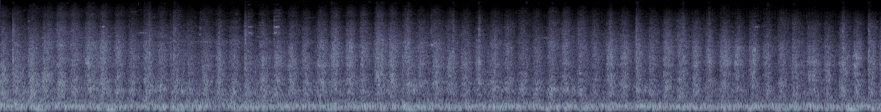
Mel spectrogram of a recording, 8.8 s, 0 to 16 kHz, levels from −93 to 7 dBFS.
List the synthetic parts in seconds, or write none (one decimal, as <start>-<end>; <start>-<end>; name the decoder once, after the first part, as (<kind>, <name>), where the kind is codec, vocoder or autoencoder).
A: 8.1-8.8 (vocoder, BigVGAN v2)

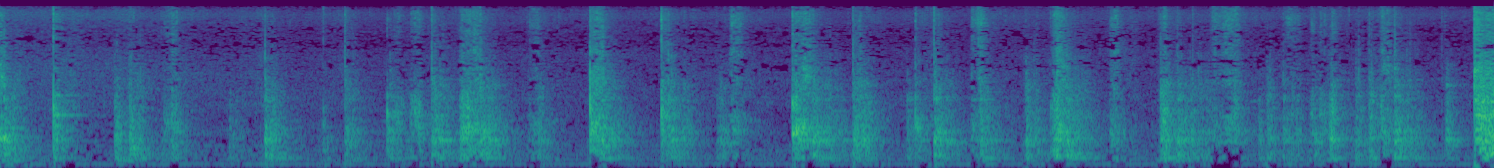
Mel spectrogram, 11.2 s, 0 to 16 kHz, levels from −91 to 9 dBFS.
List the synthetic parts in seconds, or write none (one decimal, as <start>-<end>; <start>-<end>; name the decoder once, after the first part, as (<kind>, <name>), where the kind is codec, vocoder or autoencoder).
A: 0.0-1.6 (vocoder, BigVGAN v2); 2.3-6.2; 8.6-11.2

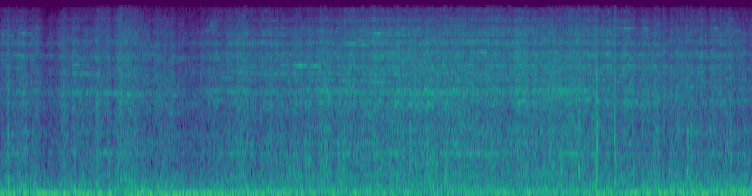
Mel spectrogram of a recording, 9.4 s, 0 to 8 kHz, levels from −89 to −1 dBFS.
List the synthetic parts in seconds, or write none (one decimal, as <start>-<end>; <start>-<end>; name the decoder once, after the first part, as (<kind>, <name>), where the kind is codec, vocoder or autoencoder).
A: 1.3-2.1 (vocoder, BigVGAN v2); 5.1-6.7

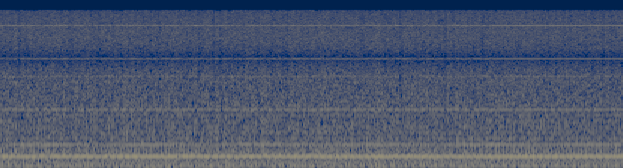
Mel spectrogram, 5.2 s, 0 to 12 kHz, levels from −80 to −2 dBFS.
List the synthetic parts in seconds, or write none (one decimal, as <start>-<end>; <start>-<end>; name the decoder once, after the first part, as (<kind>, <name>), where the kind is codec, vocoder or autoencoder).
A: 0.0-4.1 (vocoder, BigVGAN v2)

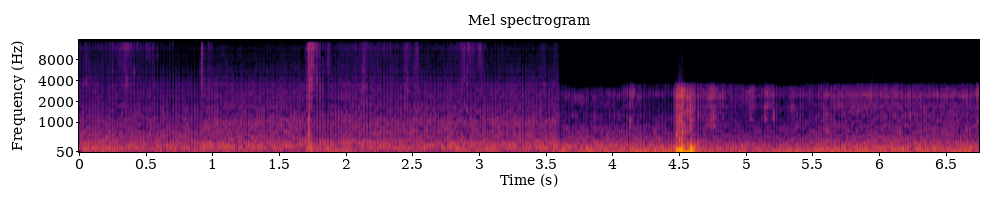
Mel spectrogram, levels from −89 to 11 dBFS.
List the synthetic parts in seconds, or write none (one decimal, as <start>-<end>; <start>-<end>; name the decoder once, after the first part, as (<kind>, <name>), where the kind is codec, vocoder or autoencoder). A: 0.0-6.8 (vocoder, BigVGAN v2)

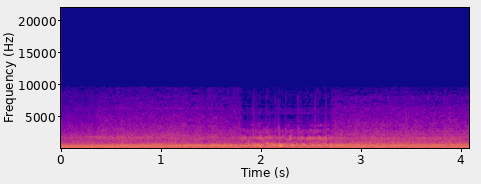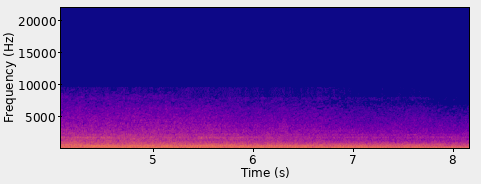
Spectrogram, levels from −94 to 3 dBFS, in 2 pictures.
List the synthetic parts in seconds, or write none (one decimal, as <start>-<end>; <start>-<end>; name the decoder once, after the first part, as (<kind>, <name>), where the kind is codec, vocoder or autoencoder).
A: 1.8-2.7 (vocoder, BigVGAN v2)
